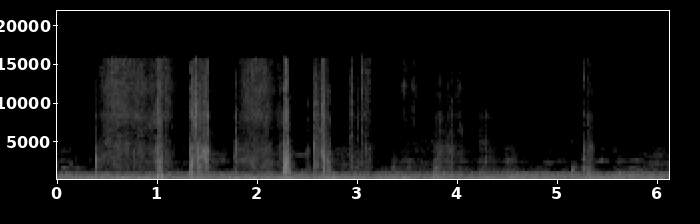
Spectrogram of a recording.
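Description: A spread of oracle cards being gathered up off a wooden surface and handled, with scattered light clicks and slides over a steady low hum.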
